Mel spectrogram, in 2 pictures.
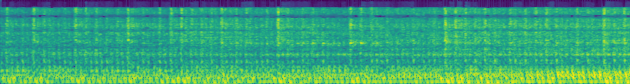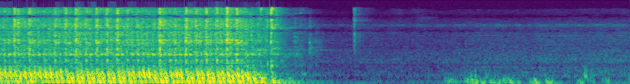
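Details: Chainsaw that would not take load, after H/L screws set fully in, then out three turns. Strong, even revs through the wood without bogging, then a clean cut-off: normal cutting under load.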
